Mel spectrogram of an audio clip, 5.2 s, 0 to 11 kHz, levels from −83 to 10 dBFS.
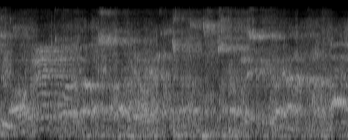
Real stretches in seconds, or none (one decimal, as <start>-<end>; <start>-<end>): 0.5-1.1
